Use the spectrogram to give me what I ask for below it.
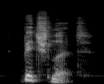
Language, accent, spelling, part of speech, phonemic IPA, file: English, Australia, bitchlet, noun, /ˈbɪt͡ʃ.lət/, En-au-bitchlet.ogg
- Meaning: A little bitch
